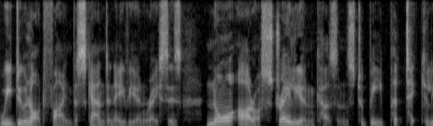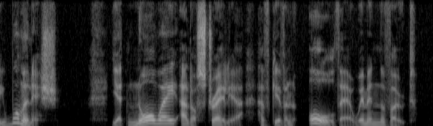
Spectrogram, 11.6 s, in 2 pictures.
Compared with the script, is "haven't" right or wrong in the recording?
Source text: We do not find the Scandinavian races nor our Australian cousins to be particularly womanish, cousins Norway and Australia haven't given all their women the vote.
wrong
